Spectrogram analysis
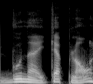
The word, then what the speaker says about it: Gunay Kaplan: Et aujourd'hui je suis assez honorée parce que j'ai une personne devant moi qui s'appelle Gunay Kaplan, j'ai bien prononcé ton prénom?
